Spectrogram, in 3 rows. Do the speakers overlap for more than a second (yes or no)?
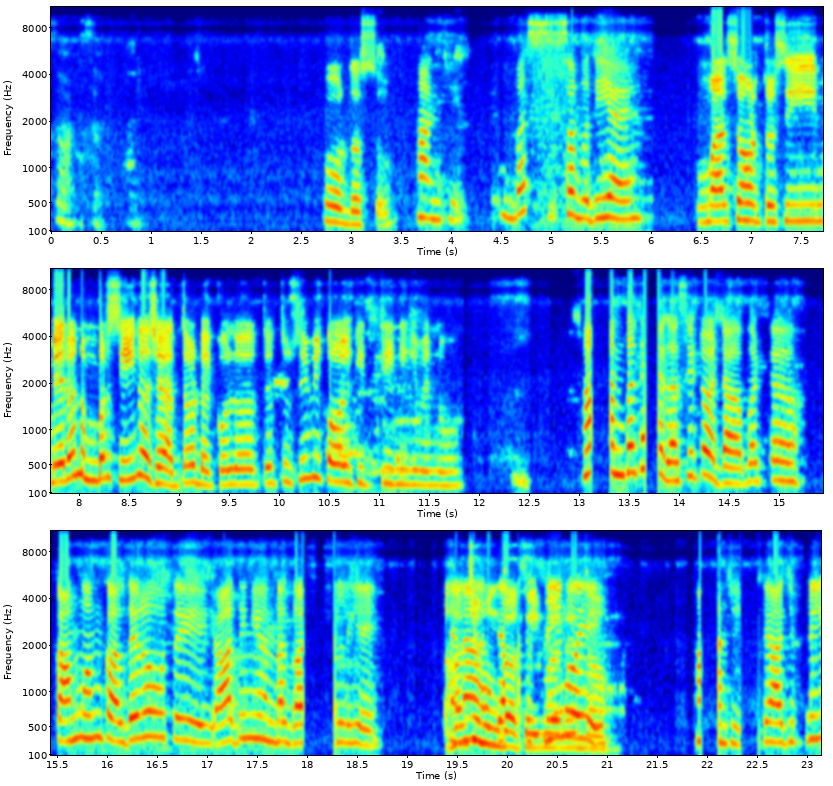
yes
